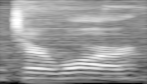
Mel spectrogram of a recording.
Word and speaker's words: terroir: that, we also say around here the terroir. Am I pronouncing that right? You are pronouncing it perfectly, sir.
